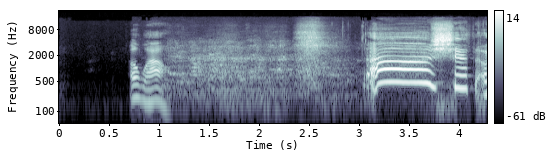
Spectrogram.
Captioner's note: laughter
